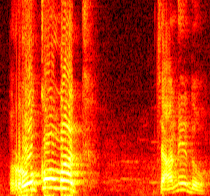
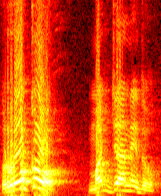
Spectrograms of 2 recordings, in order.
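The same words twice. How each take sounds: First: The pause comes after the word mat. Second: The pause comes after the word roko. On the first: Don't stop him, let him go. "Roko mat, comma, jane do. Don't stop, let him go" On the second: Stop him, don't let him go. "Roko, comma, mat jane do. Opposite meaning"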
